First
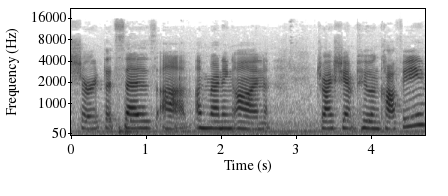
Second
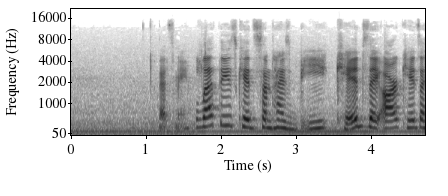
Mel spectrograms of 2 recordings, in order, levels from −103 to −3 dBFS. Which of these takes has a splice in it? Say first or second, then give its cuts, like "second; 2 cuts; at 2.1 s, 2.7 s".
second; 1 cut; at 1.7 s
